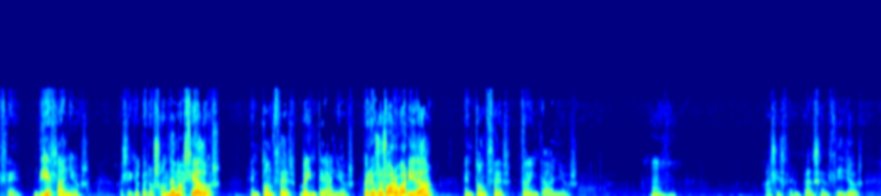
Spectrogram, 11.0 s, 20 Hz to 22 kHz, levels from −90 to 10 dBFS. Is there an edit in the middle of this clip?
yes; 4 cuts; at 1.7 s, 4.5 s, 4.8 s, 9.8 s

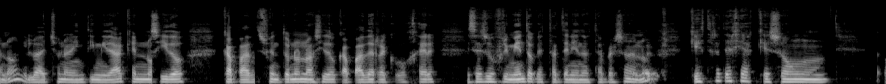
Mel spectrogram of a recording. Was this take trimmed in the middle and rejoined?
yes; 4 cuts; at 1.5 s, 2.5 s, 4.7 s, 7.6 s

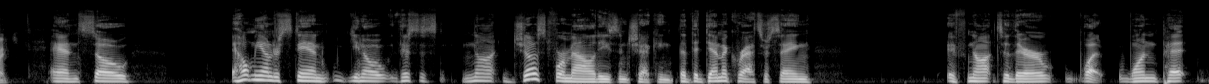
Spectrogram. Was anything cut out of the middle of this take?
yes; 1 cut; at 6.7 s

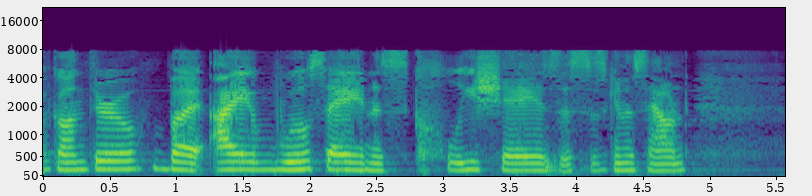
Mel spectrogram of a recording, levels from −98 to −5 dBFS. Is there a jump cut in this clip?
no; 0 cuts

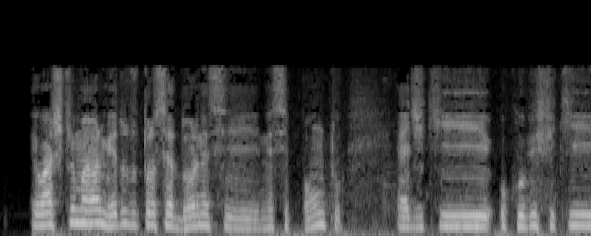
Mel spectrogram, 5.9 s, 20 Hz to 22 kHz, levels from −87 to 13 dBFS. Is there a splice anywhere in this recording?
no; 0 cuts

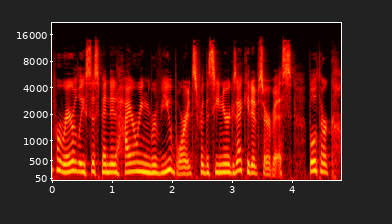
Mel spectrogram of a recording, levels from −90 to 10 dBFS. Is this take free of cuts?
yes; 0 cuts

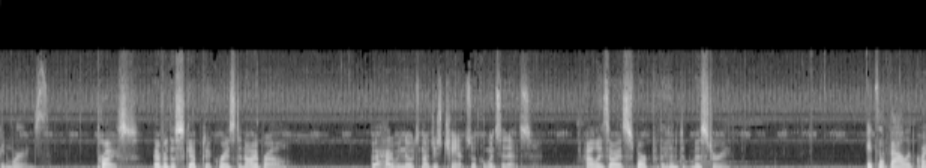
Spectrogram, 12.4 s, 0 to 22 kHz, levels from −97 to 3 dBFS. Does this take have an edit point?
no; 0 cuts

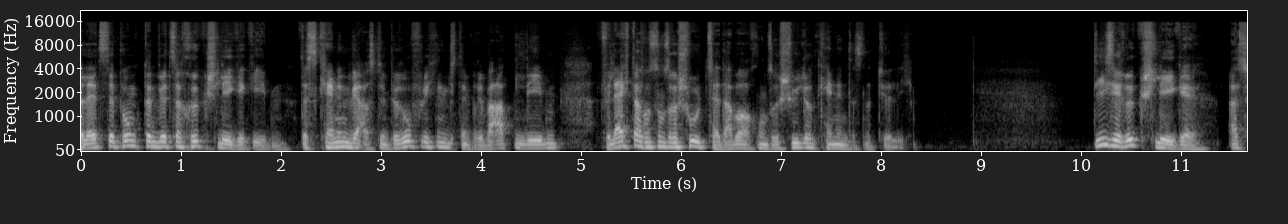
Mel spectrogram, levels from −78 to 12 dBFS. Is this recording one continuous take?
no; 4 cuts; at 2.8 s, 3.7 s, 5.6 s, 7.4 s

